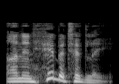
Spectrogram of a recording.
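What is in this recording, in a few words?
"uninhibitedly", British English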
